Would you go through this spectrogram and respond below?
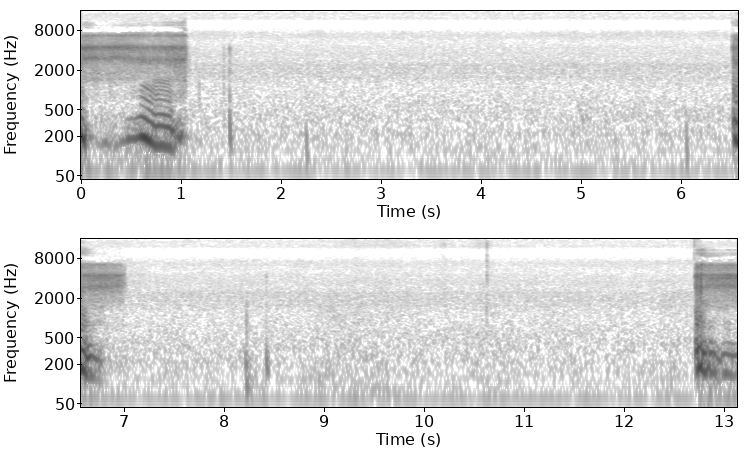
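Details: A miniature dachshund snores at night in a quiet room, a rasping breath roughly every six seconds.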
